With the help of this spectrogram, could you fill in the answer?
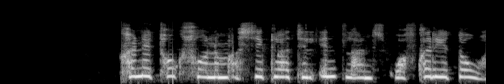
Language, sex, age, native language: Icelandic, male, 18-19, Icelandic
